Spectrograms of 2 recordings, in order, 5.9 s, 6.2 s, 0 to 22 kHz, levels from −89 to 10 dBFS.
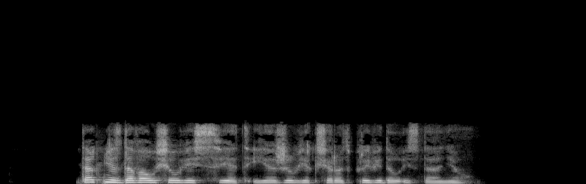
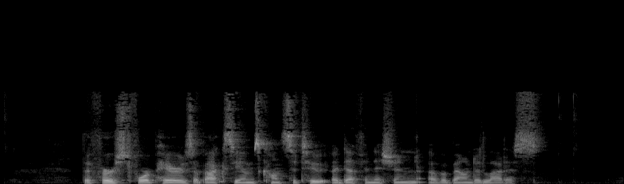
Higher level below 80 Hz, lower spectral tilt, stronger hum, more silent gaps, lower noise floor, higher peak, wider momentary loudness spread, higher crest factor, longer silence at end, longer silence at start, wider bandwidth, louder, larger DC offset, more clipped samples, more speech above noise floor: first, -62 dBFS vs -80 dBFS; about the same, -3.5 dB/octave vs -4.5 dB/octave; neither; neither; first, under -90 dBFS vs -79 dBFS; first, -2 dBFS vs -16 dBFS; about the same, 11 LU vs 11 LU; about the same, 18 dB vs 20 dB; first, 1.2 s vs 0.85 s; about the same, 0.8 s vs 0.85 s; second, 7.6 kHz vs 11.5 kHz; first, -18 LUFS vs -36 LUFS; neither; neither; first, over 72 dB vs 44 dB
